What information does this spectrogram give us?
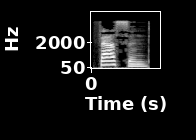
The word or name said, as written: fastened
